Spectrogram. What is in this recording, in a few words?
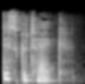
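"discotheque", English, British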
